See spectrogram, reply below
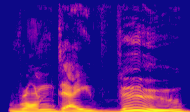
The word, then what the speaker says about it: rendezvous: Luckily, I know that it is rendezvous, but yes, it looks like rendezvous.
